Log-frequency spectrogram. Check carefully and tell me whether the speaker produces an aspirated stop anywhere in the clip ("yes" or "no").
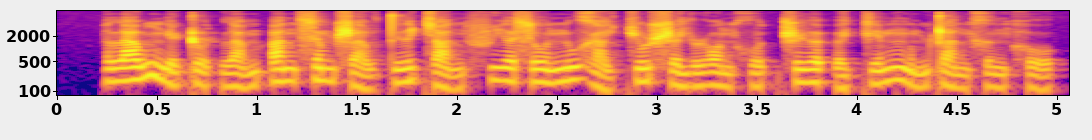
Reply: no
